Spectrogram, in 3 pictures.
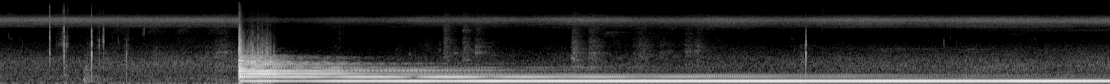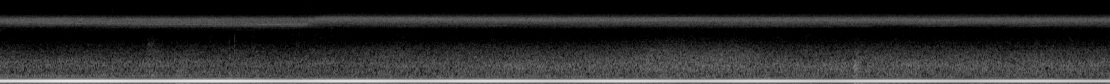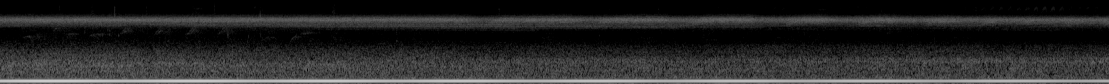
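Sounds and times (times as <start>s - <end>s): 
Buddhist temple bell ringing: 2.4s - 27.0s.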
